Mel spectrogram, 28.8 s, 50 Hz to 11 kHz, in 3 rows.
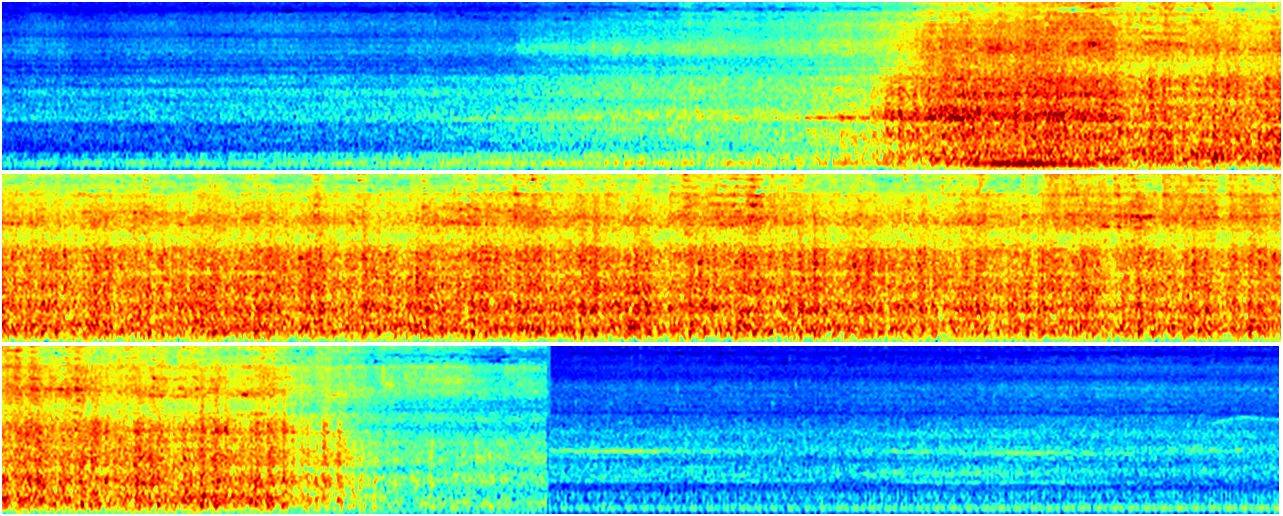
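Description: A CC206 diesel-electric locomotive hauling a train of tank wagons past at close range: the sound builds for several seconds, then a loud, steady din of wheels running over the rails lasts about fifteen seconds before falling away, with an abrupt drop a little later. After that, a quieter, steady sound of a train coming from far off.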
